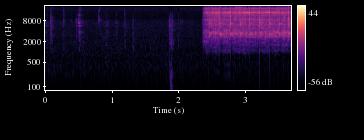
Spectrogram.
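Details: Vintage Space Robot X-70 tulip-head toy with its motor running. Whirs up into a bright, fast, even gear rattle with steady ticking as the ramp sequencer gear turns toward the upper gear and cam that close the petals. Gearbox running normally.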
